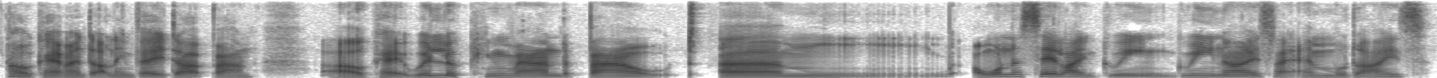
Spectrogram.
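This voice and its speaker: Gravelly-voiced man reading tarot cards. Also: fairly high pitch, fairly even intonation, normal speed, bright, forceful tone, no room sound, clean studio sound. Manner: chatty and reassuring, calls viewers "my darling". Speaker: tarot reader hosting a live stream. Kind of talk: live-stream card reading, answering viewer questions.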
